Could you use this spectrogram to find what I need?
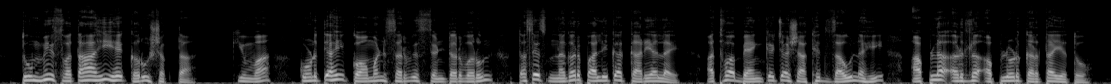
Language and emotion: Marathi, neutral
